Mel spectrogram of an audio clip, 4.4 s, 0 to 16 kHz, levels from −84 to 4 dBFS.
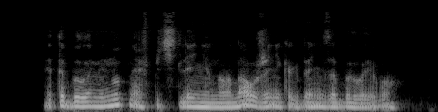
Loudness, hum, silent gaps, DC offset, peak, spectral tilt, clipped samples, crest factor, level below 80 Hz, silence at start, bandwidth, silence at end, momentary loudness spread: -29 LUFS; none; none; under 0.1%; -12 dBFS; -8 dB/octave; under 0.1%; 16 dB; -52 dBFS; 0.45 s; 7.2 kHz; 0.4 s; 10 LU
